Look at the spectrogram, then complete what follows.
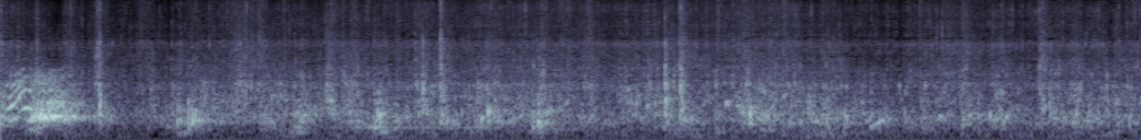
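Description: Stream of water from a garden hose pouring into a metal tub with a dog standing in it: steady trickling and splashing with irregular sloshing.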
